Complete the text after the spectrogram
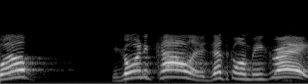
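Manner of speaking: loud, high tough-guy voice. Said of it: "he said".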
